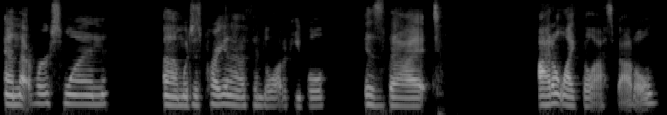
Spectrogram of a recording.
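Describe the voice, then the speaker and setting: A woman's voice: fairly low pitch, normal speed, no room sound. A young woman chatting casually as a book vlogger, opinionated and slangy, poking fun at herself. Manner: animated slangy delivery, opinionated, self-deprecating.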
